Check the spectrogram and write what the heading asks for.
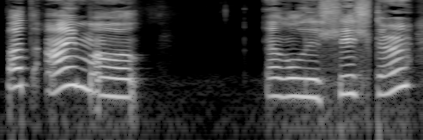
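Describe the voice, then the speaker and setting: Eager little storybook girl, very high, pleading, voiced by a woman. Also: slow, no room sound, clean studio sound.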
